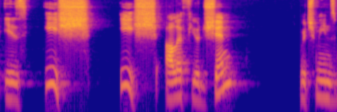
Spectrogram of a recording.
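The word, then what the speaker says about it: אִישׁ: The word on the right is ish, aleph yud shin, which means man. Since the dot is to the right, we give it an SH sound, and we represent that with an S having a caret on top.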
